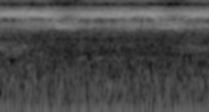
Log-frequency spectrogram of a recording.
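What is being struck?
Nothing is struck.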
